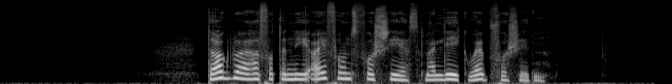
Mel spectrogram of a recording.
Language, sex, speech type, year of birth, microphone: Norwegian, female, read, 1969, Sennheiser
